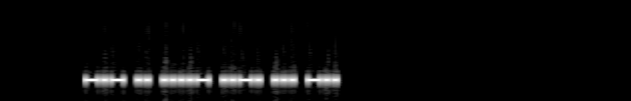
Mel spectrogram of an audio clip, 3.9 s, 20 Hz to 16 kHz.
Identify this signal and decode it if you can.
Morse code, heard as a keyed tone, about 45 wpm, 700 Hz. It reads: KI4FSD
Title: USA Call Signs - 6 Characters - 45wpm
